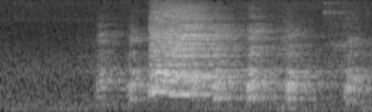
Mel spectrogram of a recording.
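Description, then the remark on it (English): A chicken clucks, a drawn-out squawky cluck followed by several shorter, choppy clucks in quick succession, with no one talking. “Chicken, I'm gonna put you back up.”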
